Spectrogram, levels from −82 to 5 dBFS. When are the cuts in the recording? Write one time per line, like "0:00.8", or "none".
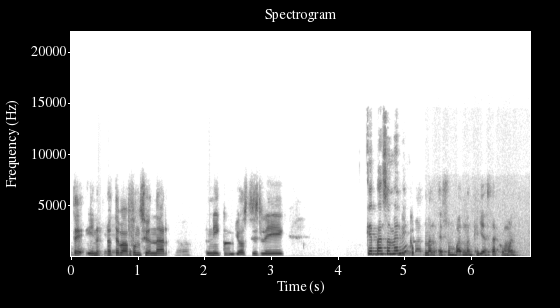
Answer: none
